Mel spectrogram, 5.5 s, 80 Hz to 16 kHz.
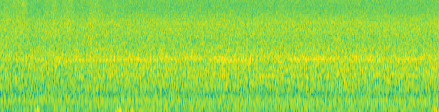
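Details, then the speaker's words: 1981 Dayton (Lasko/Glasgow) 16-inch oscillating desk fan, model 4C508B, on medium: soft steady hum with an even whir of air and a few light clicks. Motor healthy and smooth. "alrighty medium there's that beautiful motor wine"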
